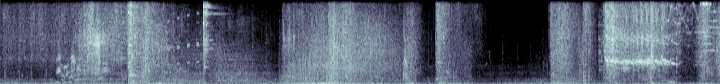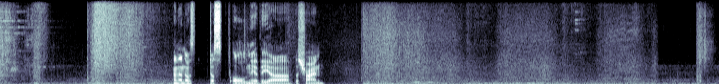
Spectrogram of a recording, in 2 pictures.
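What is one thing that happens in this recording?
Footsteps thud quickly over rough ground.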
